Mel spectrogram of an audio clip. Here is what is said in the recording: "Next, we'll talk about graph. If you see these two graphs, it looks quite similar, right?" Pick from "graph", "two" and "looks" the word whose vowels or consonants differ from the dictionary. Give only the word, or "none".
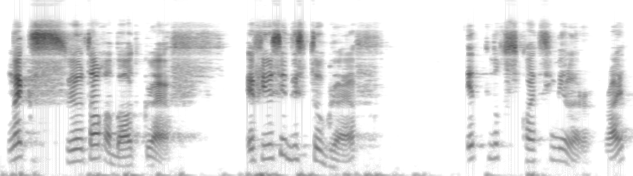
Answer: none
